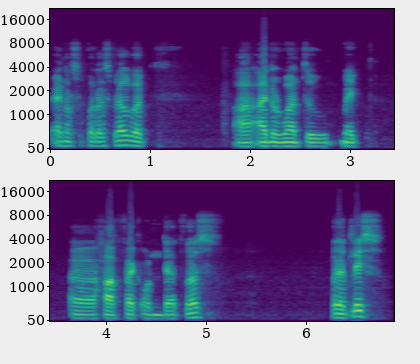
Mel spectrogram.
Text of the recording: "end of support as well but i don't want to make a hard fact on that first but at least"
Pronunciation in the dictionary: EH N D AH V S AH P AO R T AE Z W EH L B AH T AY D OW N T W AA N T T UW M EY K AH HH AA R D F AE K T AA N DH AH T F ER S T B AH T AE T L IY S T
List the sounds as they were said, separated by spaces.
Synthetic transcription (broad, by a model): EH N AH F S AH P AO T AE S W EH L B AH T AY D OW N T W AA N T T UW M EY K AH HH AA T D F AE K AA N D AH T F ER S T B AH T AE T L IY S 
